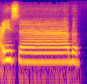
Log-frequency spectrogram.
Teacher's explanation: با حروف قلقلہ میں سے، تو اس کو ہم نے ہلاتے ہوئے ادا کرنا ہے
